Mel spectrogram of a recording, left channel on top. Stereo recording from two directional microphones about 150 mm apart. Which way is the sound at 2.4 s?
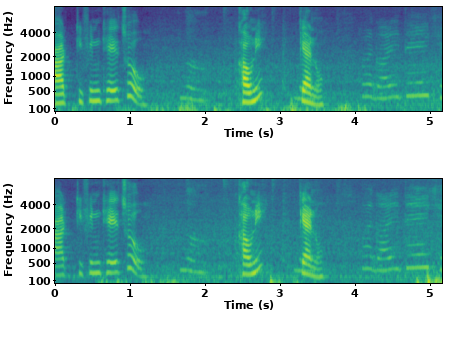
35° left (ahead or behind).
